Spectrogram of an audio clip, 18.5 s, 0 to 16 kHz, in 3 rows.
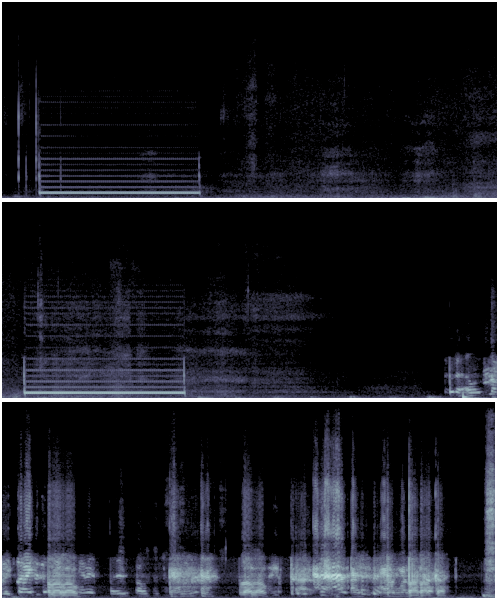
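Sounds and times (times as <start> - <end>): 
long steady electronic phone ring tones: 0.4 - 2.5, 6.4 - 8.5
thin band-limited voices of two callers over a phone line: 11.8 - 18.0.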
